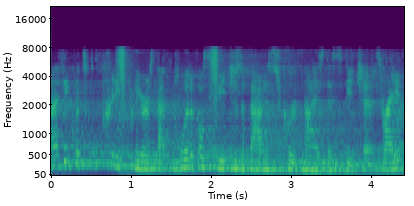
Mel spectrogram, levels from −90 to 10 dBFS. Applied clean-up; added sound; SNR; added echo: none; Squeak; 8 dB; reverberation time 2.6 s.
